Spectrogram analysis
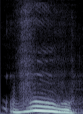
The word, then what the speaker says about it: vous: Vous, no se pronuncia la S.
